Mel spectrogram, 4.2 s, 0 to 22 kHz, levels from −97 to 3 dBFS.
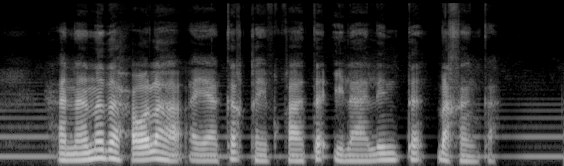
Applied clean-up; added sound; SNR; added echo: neural mask model RNNoise.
